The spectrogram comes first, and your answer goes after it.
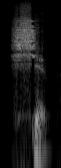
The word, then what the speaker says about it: ship: chip the second one ship also pay attention to this letter here the letter i is pronounced e so this is ip it's not eep it's ip if you think about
